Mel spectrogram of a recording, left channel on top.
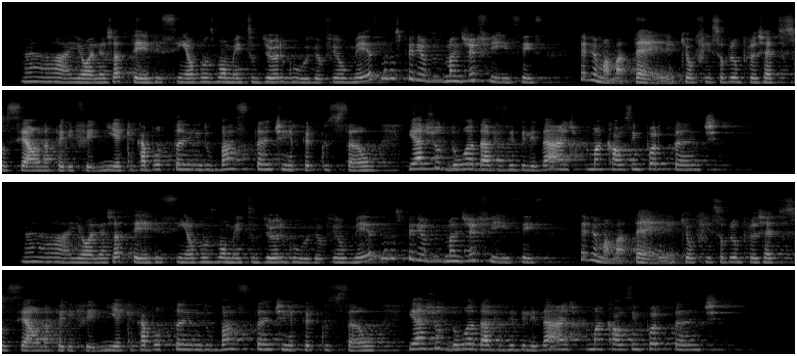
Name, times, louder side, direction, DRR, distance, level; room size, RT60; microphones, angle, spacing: voice 1, 0.2-5.4 5.8-15.1, left 3 dB, 30° left, 7 dB, 1.9 m, -37 dB
26.5 x 25.0 x 5.2 m, 1.0 s
head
